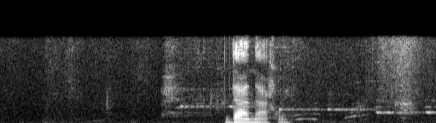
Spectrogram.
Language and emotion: Russian, neutral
